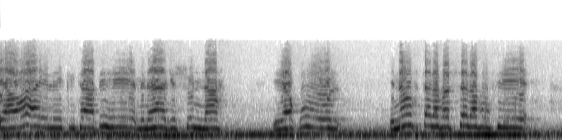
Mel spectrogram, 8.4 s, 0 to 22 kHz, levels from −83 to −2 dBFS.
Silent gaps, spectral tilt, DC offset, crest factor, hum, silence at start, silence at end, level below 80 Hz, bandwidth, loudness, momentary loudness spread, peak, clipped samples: none; -8 dB/octave; under 0.1%; 14 dB; none; 0 s; 0 s; -36 dBFS; 7.2 kHz; -16 LUFS; 8 LU; 0 dBFS; under 0.1%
